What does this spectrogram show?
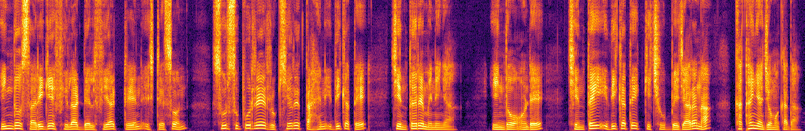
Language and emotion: Santali, fearful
